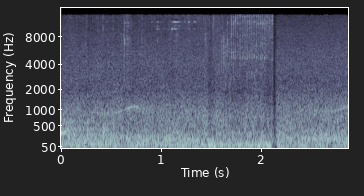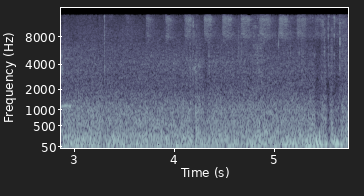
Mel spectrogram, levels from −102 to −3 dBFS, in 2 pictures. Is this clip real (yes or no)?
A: yes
